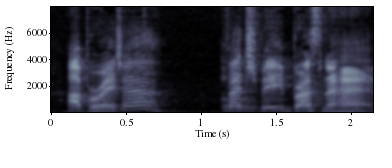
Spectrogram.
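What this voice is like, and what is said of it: Put-on Transatlantic accent. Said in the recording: “That accent? ... that way of talking. ... Transatlantic.”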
